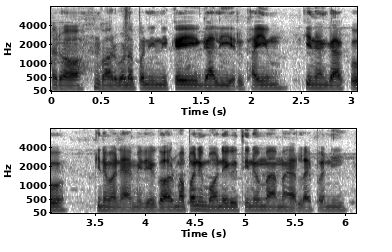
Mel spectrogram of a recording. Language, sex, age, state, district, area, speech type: Nepali, male, 18-30, West Bengal, Kalimpong, rural, spontaneous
